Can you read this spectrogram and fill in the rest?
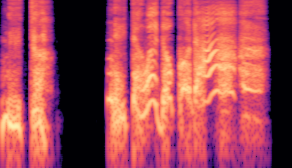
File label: Cafe monolog; BA; Meru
